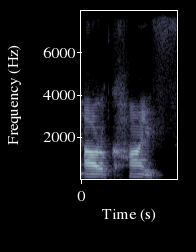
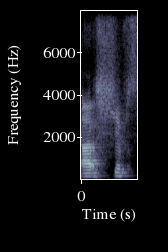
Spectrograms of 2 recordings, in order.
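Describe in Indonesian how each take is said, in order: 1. Ch diucapkan seperti bunyi k. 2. Ch diucapkan seperti bunyi ch. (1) "bacanya arka" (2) "Jangan dibaca archives ya"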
